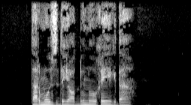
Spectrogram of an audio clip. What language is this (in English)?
Pashto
